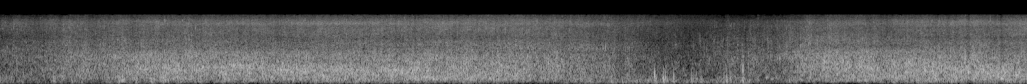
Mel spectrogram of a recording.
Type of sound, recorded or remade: recorded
